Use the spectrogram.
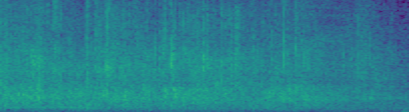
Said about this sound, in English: That's a great question. A round of applause for the question.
